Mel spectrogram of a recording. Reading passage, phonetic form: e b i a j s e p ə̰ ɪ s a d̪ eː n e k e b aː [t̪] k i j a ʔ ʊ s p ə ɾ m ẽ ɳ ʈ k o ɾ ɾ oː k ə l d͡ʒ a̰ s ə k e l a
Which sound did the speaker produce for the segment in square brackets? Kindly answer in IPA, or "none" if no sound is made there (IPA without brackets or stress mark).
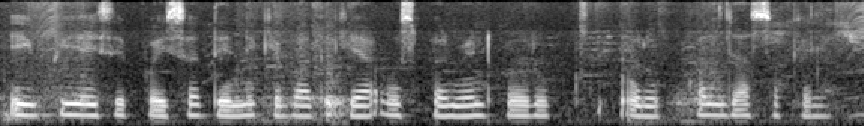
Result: d̪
